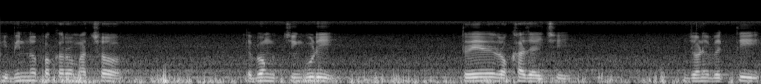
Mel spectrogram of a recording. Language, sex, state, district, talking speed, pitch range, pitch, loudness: Odia, male, Odisha, Malkangiri, 85 wpm, 145-165 Hz, 155 Hz, -18 LUFS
